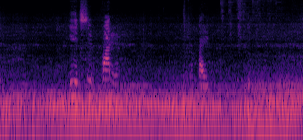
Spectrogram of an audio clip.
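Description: A steady low mechanical hum, like a motor running, continues under a few brief spoken words.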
